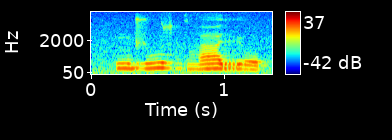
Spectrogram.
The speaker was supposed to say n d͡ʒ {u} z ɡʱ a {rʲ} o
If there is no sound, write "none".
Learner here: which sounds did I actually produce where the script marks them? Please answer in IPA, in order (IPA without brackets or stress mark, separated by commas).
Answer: u, rʲ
